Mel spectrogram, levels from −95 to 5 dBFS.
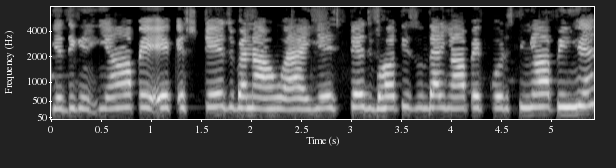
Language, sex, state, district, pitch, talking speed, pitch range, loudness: Hindi, female, Bihar, Samastipur, 315 Hz, 220 wpm, 300-335 Hz, -15 LUFS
